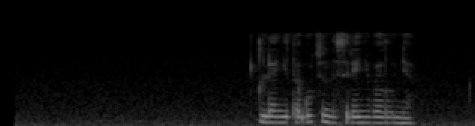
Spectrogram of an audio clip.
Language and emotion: Russian, neutral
